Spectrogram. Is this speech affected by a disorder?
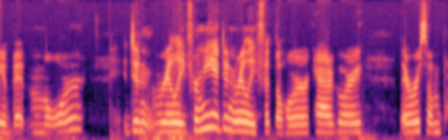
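No.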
